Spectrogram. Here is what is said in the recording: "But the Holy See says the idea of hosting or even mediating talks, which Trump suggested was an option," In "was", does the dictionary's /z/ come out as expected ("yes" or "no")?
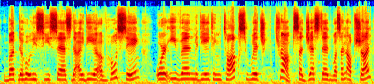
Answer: no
